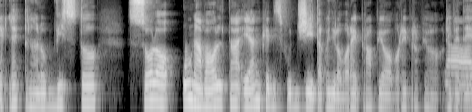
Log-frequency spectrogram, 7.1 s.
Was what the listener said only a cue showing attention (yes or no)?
no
